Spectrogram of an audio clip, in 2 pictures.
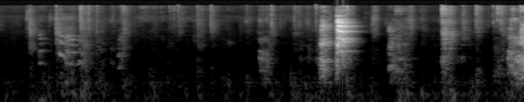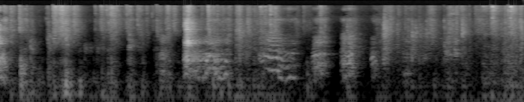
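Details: Chihuahua puppies, brother and sister, in a litter of four; one sharp, high bark bursts out about midway, then soft yips, rustling and a human voice fill the rest.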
